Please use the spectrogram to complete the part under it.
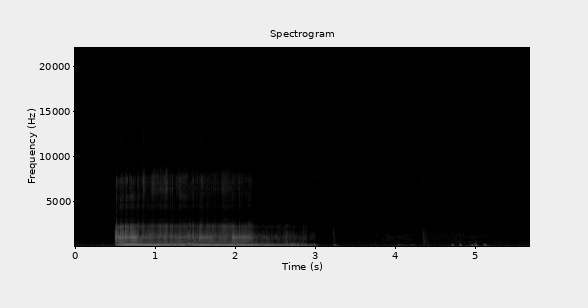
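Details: Dog snoring loudly in a long rough drawn-out rumble with a buzzing, vibrating texture for about two and a half seconds, then softer breathing and small clicks in a quiet room.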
